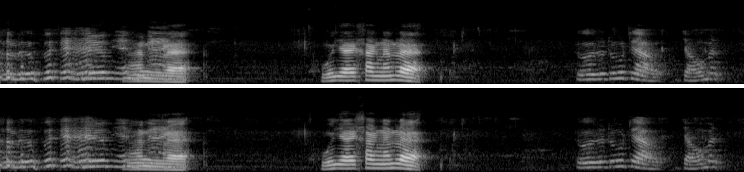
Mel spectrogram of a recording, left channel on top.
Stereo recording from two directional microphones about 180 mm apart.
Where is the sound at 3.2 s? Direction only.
10° right (ahead or behind).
